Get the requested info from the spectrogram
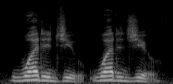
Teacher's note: the D and the Y here are combining to make the J sound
